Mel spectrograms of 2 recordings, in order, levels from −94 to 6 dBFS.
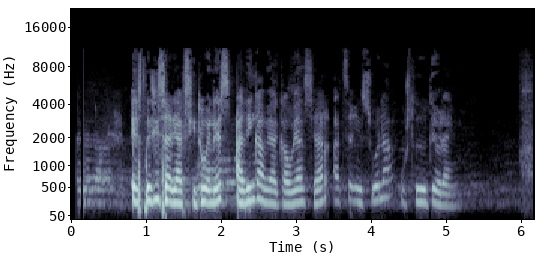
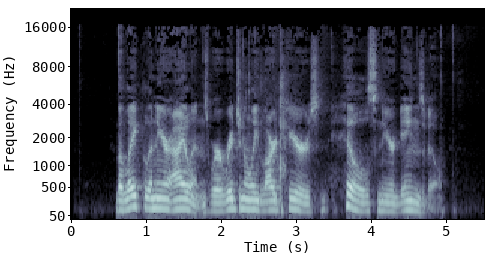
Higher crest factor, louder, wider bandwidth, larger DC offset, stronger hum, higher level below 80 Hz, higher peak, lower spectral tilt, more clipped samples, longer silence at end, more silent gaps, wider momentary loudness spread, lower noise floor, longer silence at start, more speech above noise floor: about the same, 20 dB vs 18 dB; about the same, -19 LUFS vs -19 LUFS; second, 11 kHz vs 16.5 kHz; neither; neither; about the same, -58 dBFS vs -56 dBFS; about the same, 0 dBFS vs -2 dBFS; about the same, -5 dB/octave vs -5.5 dB/octave; neither; first, 1.1 s vs 0.6 s; neither; first, 20 LU vs 10 LU; about the same, -60 dBFS vs -62 dBFS; second, 0.1 s vs 0.6 s; about the same, 42 dB vs 43 dB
